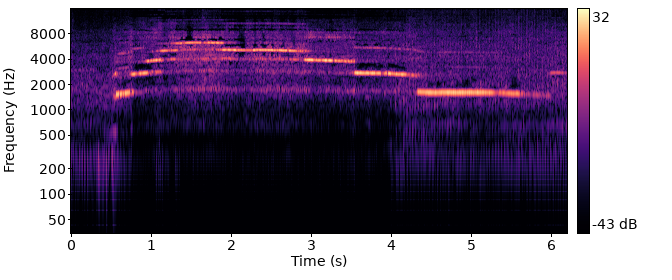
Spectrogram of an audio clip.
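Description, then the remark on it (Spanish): A sweet potato vendor cart's steam whistle shrieks loudly and continuously for several seconds, a piercing, wavering high tone that drops slightly in pitch toward the end, with no voices. “¿Crees que pueda grabar el sonido de los camotes para hacer una canción?”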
